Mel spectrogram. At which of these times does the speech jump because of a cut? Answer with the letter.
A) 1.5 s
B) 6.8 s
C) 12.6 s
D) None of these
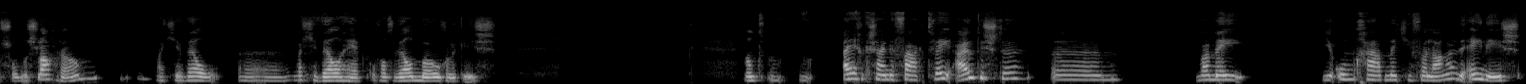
A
